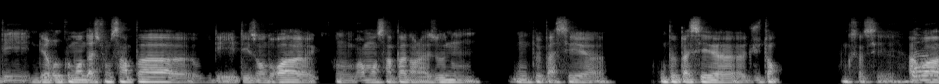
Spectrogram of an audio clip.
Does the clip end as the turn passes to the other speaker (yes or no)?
yes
